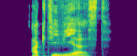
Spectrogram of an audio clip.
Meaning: second-person singular present of aktivieren
- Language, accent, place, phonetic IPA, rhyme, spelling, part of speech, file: German, Germany, Berlin, [aktiˈviːɐ̯st], -iːɐ̯st, aktivierst, verb, De-aktivierst.ogg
